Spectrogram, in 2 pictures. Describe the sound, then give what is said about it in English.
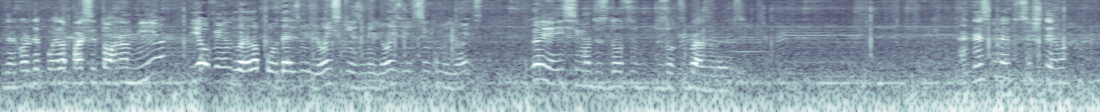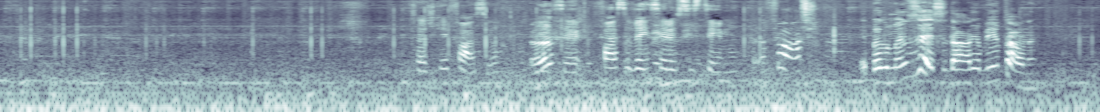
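A truck in a convoy in Brazil's Amazon rumbles along steadily with a heavy, constant engine drone, while several agents talk over it from the back of the truck, their voices intermittent throughout. “In the back of the truck I was in, the agents were commiserating.”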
